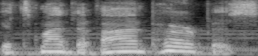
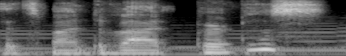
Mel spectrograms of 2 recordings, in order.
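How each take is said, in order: First: The voice falls at the end, sounding sure. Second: The voice rises at the end, sounding unsure.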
